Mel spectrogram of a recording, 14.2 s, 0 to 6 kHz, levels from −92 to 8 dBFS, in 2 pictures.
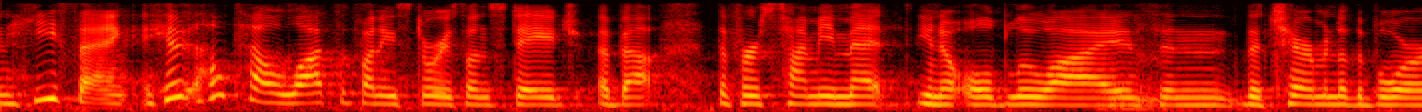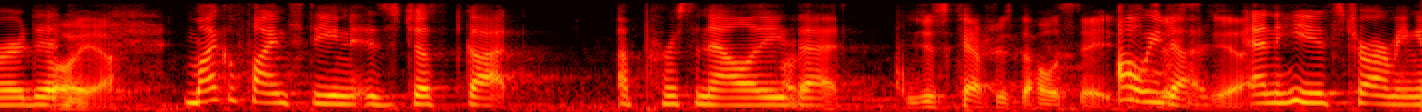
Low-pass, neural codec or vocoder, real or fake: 5.4 kHz; codec, 24 kHz, 3.1 kbps, DualCodec; fake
